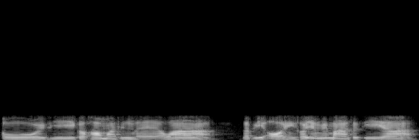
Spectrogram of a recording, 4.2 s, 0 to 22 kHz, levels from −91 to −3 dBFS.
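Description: Throughout, the speech passes through the iLBC codec. Nothing above 3.7 kHz survives. Each 30 ms frame is coded alone, leaving a plainly rough, synthetic edge.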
